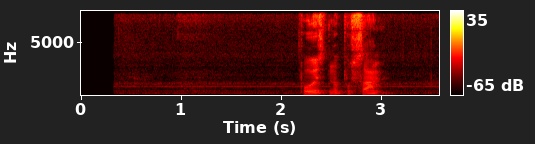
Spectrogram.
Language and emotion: Russian, neutral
